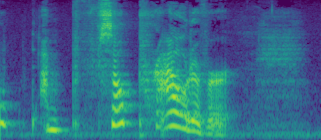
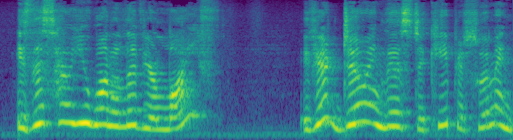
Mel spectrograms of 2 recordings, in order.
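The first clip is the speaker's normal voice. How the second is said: urgent challenge; 5 semitones higher, 5 dB louder than usual. A narrator's reading. Elder pleading forcefully.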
